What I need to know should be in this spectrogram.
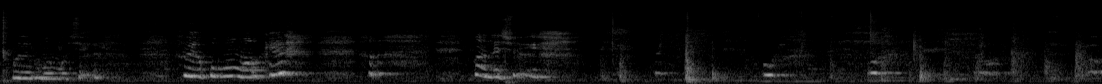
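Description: A young woman cries out and moans close by.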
